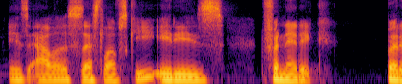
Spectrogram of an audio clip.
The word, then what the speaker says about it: Zaslavsky: My name is Alice Zlovski. It is phonetic, but it's actually quite difficult for people to pronounce, let alone spell.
